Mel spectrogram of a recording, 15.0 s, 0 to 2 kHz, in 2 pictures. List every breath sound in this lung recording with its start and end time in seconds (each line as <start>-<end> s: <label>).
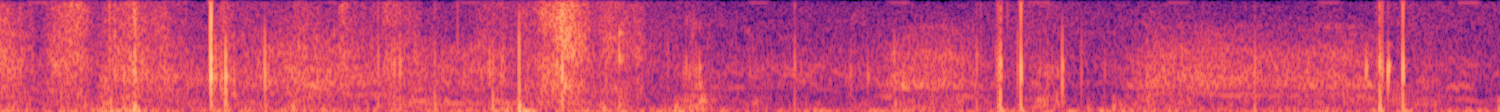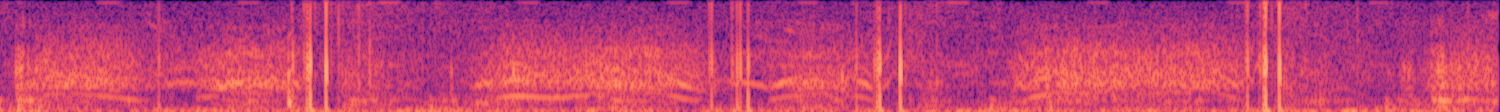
4.37-5.45 s: exhalation
4.37-5.45 s: wheeze
5.60-6.89 s: exhalation
5.60-6.89 s: wheeze
7.58-9.04 s: exhalation
7.58-9.04 s: wheeze
9.86-11.27 s: exhalation
9.86-11.27 s: wheeze
12.58-13.98 s: exhalation
12.58-13.98 s: wheeze
14.63-15.00 s: exhalation
14.63-15.00 s: wheeze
